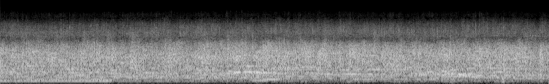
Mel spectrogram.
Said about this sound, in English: Now praise Him, everybody. Just while you're clapping your hands, lift your voice and praise Him out loud. All over this building, come on, clap your hands, all your people.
